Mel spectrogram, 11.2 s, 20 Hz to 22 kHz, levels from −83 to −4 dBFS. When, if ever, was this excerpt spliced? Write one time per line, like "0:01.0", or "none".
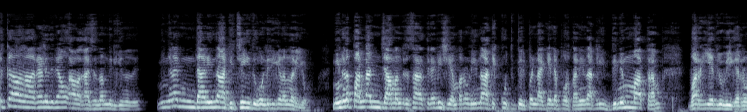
0:02.5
